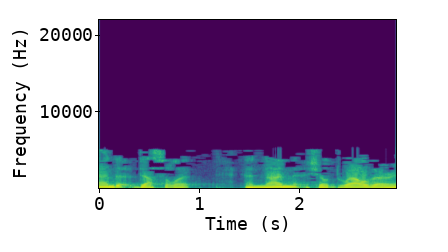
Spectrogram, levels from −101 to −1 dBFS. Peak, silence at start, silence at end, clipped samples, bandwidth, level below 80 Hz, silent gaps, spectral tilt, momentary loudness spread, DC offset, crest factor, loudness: 0 dBFS; 0 s; 0 s; under 0.1%; 5.2 kHz; -34 dBFS; none; -11 dB/octave; 9 LU; under 0.1%; 10 dB; -12 LUFS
